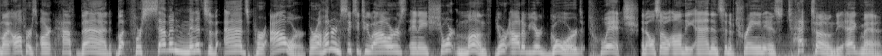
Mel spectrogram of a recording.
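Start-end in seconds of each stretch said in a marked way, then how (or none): none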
